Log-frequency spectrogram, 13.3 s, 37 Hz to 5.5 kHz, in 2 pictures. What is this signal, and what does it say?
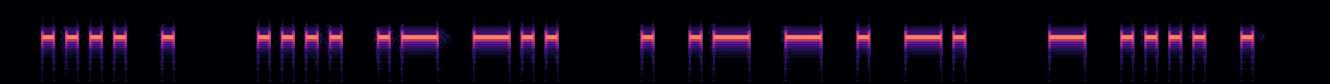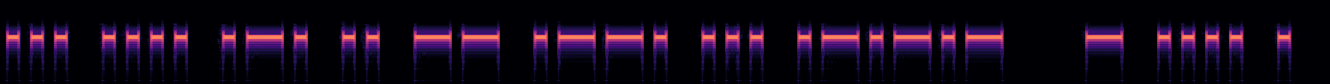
Morse code, heard as a keyed tone, about 20 wpm, 600 Hz. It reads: HE HAD EATEN THE SHRIMPS. THE
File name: the old man and the sea part 2 20wpm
